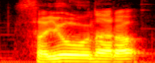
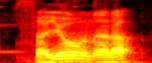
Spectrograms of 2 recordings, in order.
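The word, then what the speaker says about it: さようなら: devient noguero n'augure tu l'as compris pour bien prononcé sa yo eux n'a là comme un vrai il suffit de dire sayonara sayonara et voilà merci d'avoir regardé la vidéo n'hésite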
